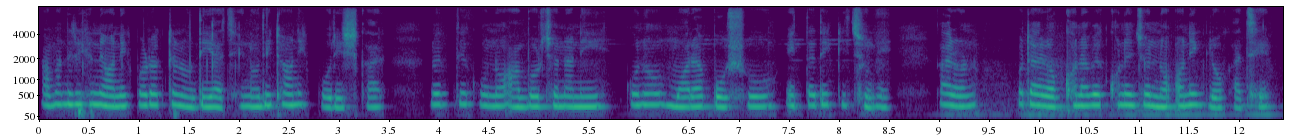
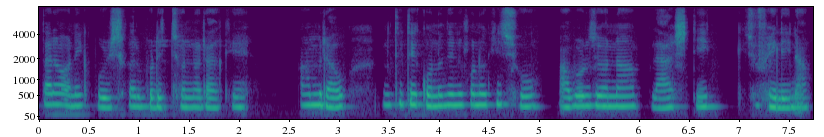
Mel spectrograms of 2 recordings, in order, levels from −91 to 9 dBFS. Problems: none marked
